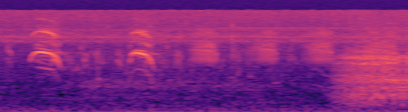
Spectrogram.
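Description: A bird calling twice, two short high chirps that rise and fall, about half a second apart, faint over a low steady background.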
